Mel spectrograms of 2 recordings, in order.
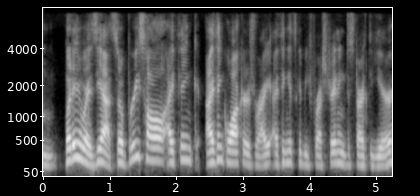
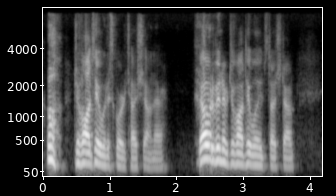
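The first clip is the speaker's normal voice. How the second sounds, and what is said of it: Mock impression of online fans. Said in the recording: “this is my impression of Twitter every time Melvin Gordon gets the ball”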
